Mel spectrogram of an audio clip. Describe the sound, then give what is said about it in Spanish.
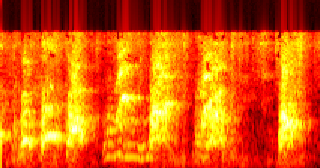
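Several dogs bark at a noise heard outside, in quick, overlapping bursts, loud, with a few sharper yips mixed in across a few seconds. “Perdón por esa interrupción de estos niños hermosos escucharon un ruido afuera y ellos pues tienen que responder.”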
